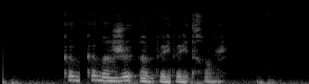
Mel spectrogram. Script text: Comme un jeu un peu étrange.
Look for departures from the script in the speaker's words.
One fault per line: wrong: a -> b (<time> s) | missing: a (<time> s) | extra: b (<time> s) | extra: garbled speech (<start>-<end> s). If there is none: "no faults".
extra: comme (0.9 s)
extra: peu (1.7 s)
